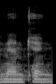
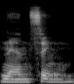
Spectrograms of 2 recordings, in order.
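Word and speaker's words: Nanjing: As someone who's about to teach World War II, my students who are of Chinese origin, they laugh when I say Nanking because it's Nansing, but I just try to politely pronounce things.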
